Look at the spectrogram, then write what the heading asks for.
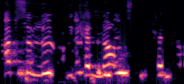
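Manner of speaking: prim royal English accent; English like the Queen. Shown as a demonstration. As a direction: talk like the Queen, extremely properly. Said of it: "Do like the Queen".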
